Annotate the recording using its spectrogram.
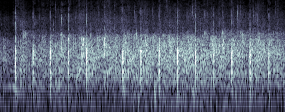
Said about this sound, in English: To the moms among us, I think we could give a round of applause. To God be the glory for moms.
